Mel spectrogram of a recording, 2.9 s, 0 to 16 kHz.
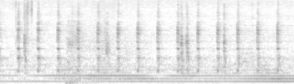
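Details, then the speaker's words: Zenith Z-NoteFlex NTB005 laptop hard drive booting after disk I/O error: steady spin hum with sharp, uneven clicks two or three times a second; drive failing, data error reading drive C. "oh that sounds like crap wow that really sounds like crap"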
